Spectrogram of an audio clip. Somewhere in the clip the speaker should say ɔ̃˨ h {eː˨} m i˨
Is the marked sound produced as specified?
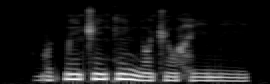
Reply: no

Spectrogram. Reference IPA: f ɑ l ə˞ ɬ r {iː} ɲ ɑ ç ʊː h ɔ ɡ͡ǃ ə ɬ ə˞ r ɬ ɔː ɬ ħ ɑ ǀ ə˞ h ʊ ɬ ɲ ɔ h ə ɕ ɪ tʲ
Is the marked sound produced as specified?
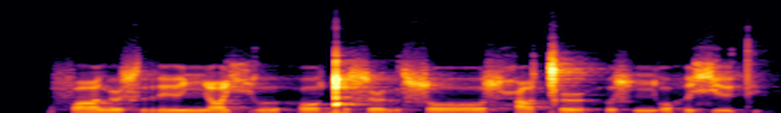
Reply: no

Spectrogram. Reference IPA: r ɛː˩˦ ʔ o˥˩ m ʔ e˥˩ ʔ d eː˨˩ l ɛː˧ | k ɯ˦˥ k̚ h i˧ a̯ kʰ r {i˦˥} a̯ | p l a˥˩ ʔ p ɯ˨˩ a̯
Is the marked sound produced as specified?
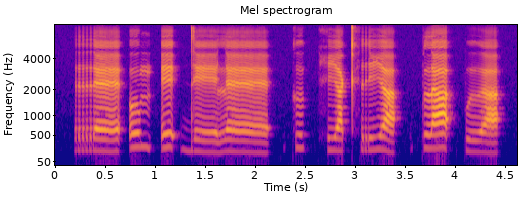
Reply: no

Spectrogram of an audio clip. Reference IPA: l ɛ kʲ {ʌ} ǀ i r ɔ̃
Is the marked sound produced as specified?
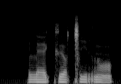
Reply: no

